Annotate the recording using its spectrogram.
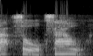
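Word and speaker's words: โศกเศร้า: อิอิ ก็ มี ค่ะ ซอย เสือ กับ ศาสดา ตัด ออก ตัด รอ เรือ ออก ก็ จะ เป็น ว่า คำ ว่า โศก เศร้า นะ คะ โศก เศร้า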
